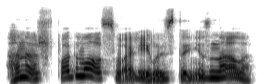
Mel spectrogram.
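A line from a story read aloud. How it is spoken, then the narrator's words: Speaking through laughter. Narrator (Russian): зашлась хохотом Эллен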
